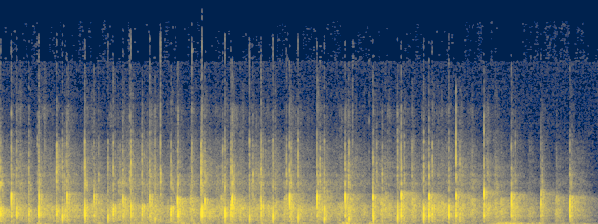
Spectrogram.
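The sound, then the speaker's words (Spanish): Audience applause at an arts archive policy conference: many hands clapping in a steady, brisk patter with sharp individual claps standing out throughout. “yo creo que también se merece un aplauso”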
